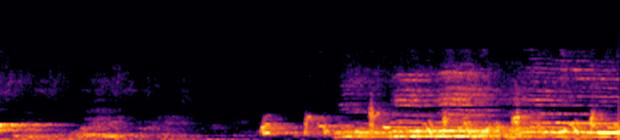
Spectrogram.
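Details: Sooty-headed bulbul of the local Javanese type, with a rapid 'ropel' style song described as bassy, clear and loud. After a low hum, a loud burst of bubbly whistled notes starts and swells, running on over a steady low drone.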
